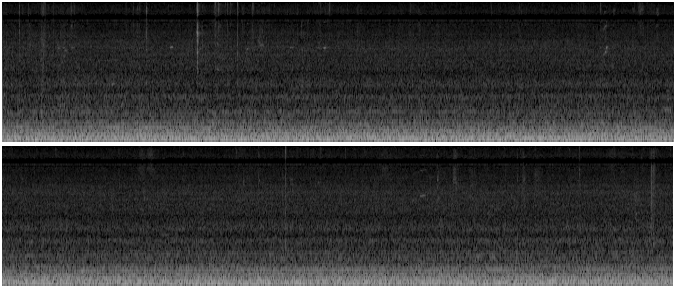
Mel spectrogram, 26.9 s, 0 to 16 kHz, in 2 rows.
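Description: Steady cabin noise inside an Airbus A320 in flight: a deep, constant rumble of the engines and the airflow. Over it runs a faint humming tone that rises slightly in pitch toward the end.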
